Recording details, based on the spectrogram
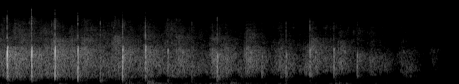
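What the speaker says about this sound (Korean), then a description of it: "우리 인내속 위해서 다시 한번 축복의 박수 드릴까요?" A church congregation at a Christmas Eve Sunday service claps in blessing after a choir's carol, sharp distinct claps at first merging into scattered, fading applause that dies out within about four seconds.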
